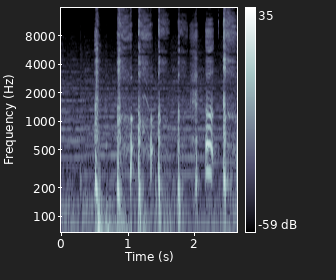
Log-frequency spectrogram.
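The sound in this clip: An old man coughs up blood clots in many rough, hacking bursts. The bursts come in an uneven rhythm, with louder fits at the start and sharper short coughs toward the end. There is no talk.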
